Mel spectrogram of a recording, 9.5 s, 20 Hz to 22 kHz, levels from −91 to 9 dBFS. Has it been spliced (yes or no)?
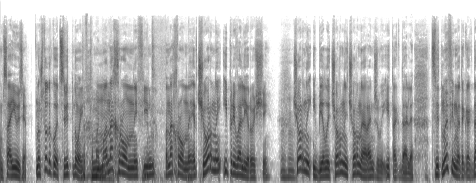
yes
